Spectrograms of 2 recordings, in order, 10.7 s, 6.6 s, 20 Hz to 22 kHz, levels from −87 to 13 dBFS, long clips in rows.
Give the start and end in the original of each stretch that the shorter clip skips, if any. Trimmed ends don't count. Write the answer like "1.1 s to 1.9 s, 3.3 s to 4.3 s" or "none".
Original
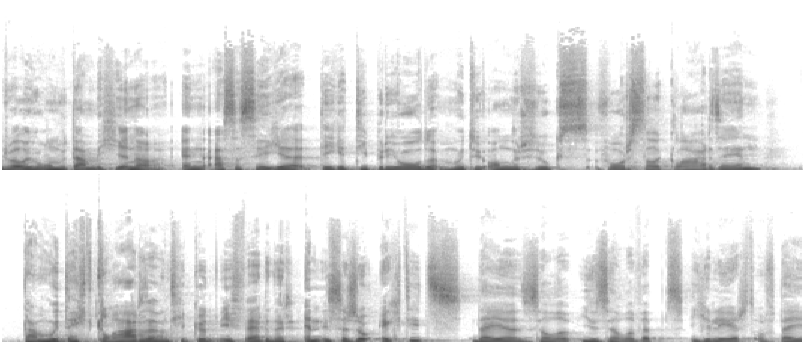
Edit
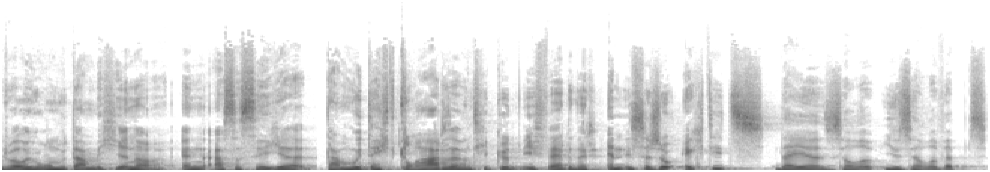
2.1 s to 5.4 s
